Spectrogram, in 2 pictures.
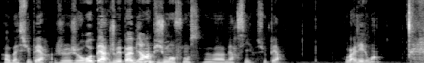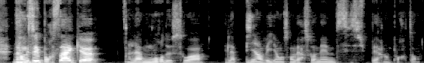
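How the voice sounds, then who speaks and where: Expressive French-speaking woman coach. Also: fairly low pitch, normal speed, creaky. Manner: expressive, acts out inner dialogues; frequent fillers and restarts, chatty. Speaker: coach for women. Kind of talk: motivational self-help talk.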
